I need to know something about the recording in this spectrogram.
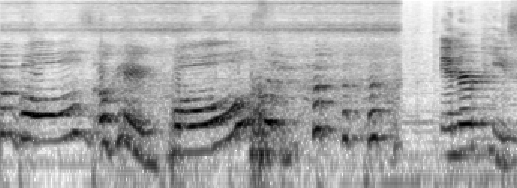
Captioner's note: laughs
